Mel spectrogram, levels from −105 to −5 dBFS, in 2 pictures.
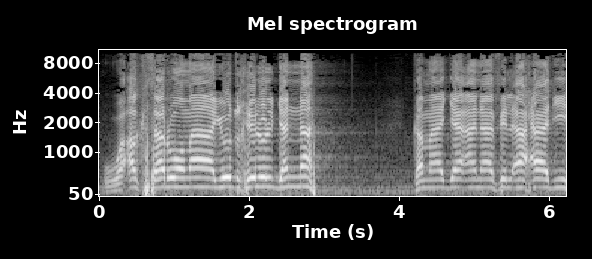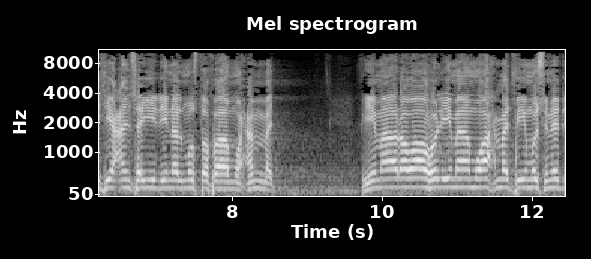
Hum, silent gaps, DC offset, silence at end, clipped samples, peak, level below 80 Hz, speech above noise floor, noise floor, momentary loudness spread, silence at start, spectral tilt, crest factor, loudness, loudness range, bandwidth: none; none; under 0.1%; 0 s; under 0.1%; -4 dBFS; -44 dBFS; 32 dB; -48 dBFS; 6 LU; 0.05 s; -3.5 dB/octave; 12 dB; -16 LUFS; 4 LU; 11 kHz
